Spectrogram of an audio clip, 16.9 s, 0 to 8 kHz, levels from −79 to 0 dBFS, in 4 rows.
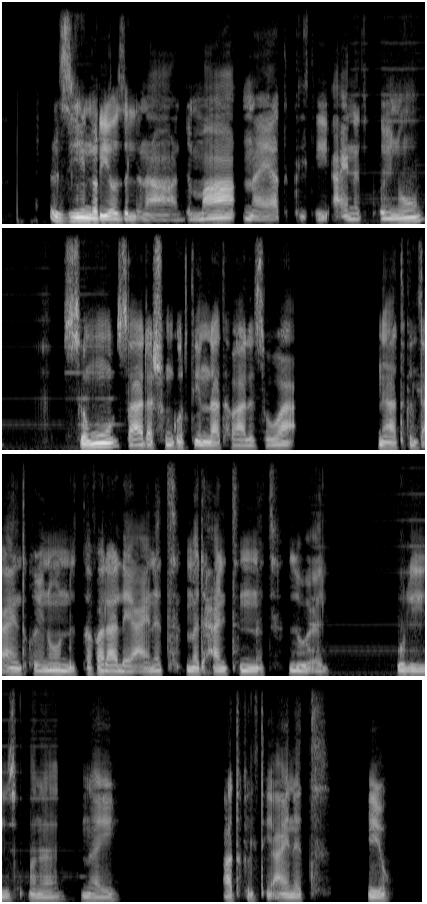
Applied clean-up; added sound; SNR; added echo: neural separator model SepFormer DNS4.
